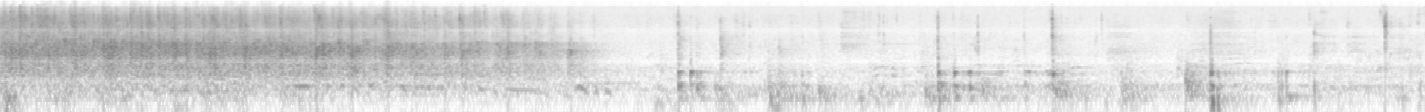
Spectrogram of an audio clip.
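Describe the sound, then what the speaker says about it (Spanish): Audience applause at an agricultural drought-adaptation forum welcomes a speaker to the stage, dense and loud for about six seconds before thinning into scattered claps and small room noises. "Con un fuerte aplauso lo recibimos."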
